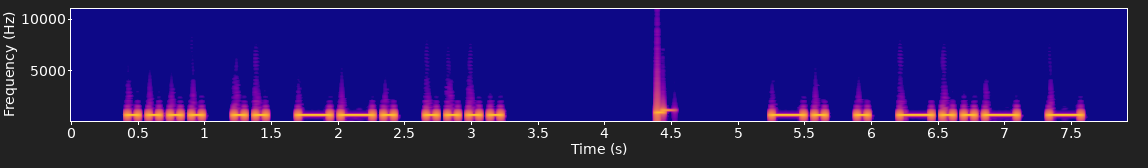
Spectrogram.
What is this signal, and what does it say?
Morse code, heard as a keyed tone, about 15 wpm, 700 Hz. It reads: HIGH NEXT
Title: Sets of 2 Words - New Word Drill - 15wpm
